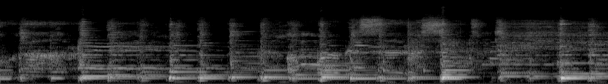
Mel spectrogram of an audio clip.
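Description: Córdoba ukulele strummed in a steady rhythm of chords, about three strums a second, with a chord change about five seconds in.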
